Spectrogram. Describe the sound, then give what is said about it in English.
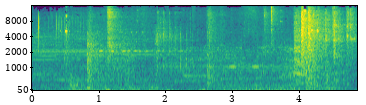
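Heavy metal bangs and clanks of a prison door slamming shut at San Quentin, a few sharp impacts spread over a constant noisy background, the loudest crash near the end. “That's the sound of the San Quentin prison door slamming as our guest Earlonne Woods was released in late November after being incarcerated there for 7 years.”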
